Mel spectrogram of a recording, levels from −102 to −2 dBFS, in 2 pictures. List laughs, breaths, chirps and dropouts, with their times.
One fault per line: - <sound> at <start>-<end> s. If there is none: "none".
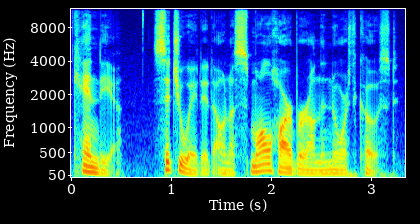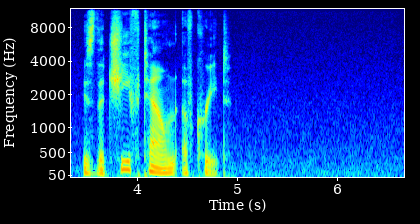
none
